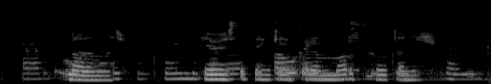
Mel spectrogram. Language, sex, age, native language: Icelandic, female, 13, Icelandic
